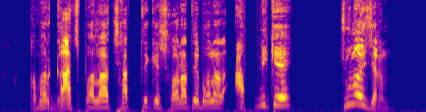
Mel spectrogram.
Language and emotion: Bengali, angry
